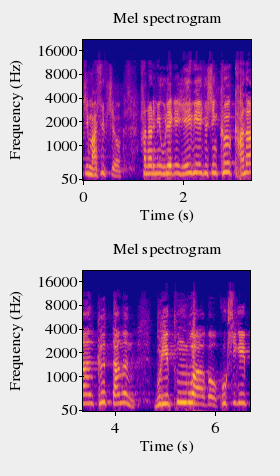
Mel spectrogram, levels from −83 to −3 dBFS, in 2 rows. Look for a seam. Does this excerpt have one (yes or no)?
no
